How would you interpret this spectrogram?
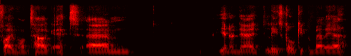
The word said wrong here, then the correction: Meslier: is, is how you say his name. – Yeah, Meslier. – Meslier, Melia.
